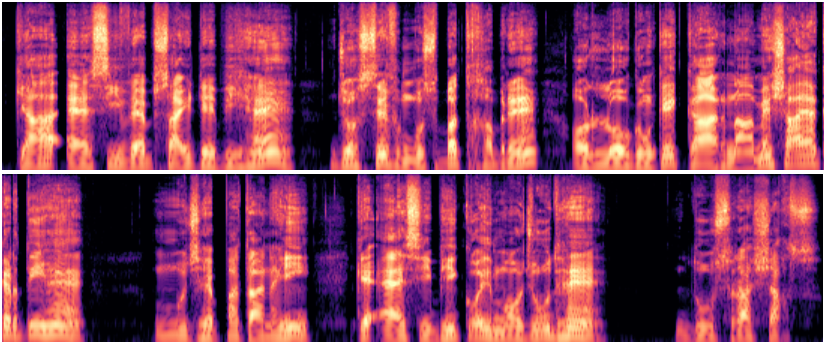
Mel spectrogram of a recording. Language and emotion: Urdu, surprised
